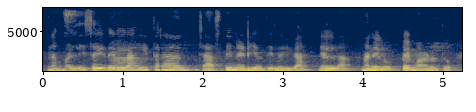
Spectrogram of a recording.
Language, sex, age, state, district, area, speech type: Kannada, female, 18-30, Karnataka, Chamarajanagar, rural, spontaneous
